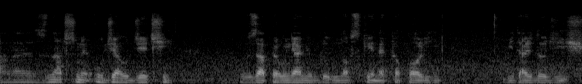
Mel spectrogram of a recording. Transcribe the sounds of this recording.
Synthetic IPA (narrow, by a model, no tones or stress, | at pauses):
alɛznat͡ʂnɘʔud͡ʑawd͡ʑet͡ɕi | vzapɛwɲaɲubɾud̪nɔfskʲejnɛkɾɔpɔlʲi | vʲid̪ad͡ʑd̪ɔd͡ʑiɕ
